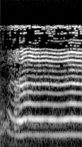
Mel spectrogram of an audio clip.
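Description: A little girl cries in one short, sustained wailing sob, fairly close and clear with no other sounds around it.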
